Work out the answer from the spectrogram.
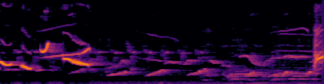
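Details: Oriental magpie-robin singing as a lure for other birds: clear falling whistles and upward flicks open, followed by softer series of short rising slurred notes and a final bright upward whistle, over low background rumble.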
